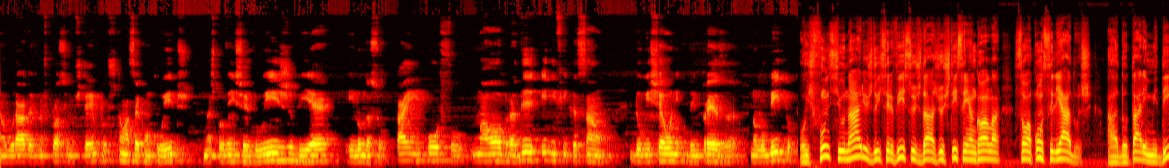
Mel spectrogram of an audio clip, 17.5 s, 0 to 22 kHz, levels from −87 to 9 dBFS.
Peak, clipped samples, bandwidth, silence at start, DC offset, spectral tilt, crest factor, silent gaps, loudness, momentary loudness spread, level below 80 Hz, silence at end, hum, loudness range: -2 dBFS; under 0.1%; over 20 kHz; 0 s; under 0.1%; -5 dB/octave; 18 dB; none; -21 LUFS; 11 LU; -58 dBFS; 0 s; none; 4 LU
